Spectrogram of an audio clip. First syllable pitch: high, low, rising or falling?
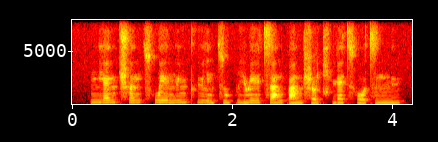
rising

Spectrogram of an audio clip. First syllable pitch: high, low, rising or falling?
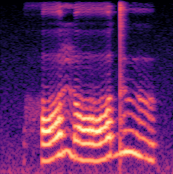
rising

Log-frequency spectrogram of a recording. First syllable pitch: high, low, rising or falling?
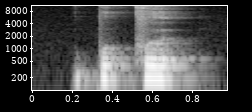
low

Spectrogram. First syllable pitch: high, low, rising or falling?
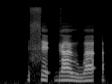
high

